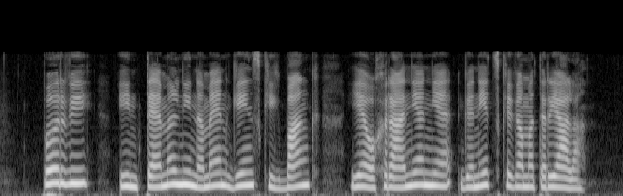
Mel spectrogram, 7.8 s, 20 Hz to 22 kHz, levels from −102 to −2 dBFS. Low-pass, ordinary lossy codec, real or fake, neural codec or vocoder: 7.2 kHz; none; real; none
